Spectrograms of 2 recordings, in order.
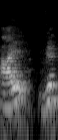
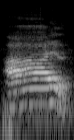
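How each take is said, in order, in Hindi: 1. यह दो पूरे शब्दों की तरह बोला जाता है। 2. यह एक छोटे संक्षिप्त शब्दांश की तरह बोला जाता है। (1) "फुल फॉर्म आई विल कहते हैं" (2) "संक्षिप्त कंट्रैक्शन के रूप में जो प्रोनाउंसिएशन करेंगे"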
